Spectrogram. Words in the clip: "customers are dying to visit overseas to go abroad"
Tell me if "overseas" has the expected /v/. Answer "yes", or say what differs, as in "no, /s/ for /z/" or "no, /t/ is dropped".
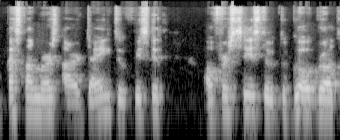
no, /f/ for /v/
